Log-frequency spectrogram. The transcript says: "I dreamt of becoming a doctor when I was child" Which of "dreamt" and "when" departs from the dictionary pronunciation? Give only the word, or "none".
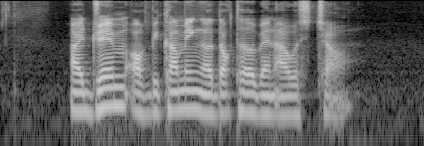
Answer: dreamt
